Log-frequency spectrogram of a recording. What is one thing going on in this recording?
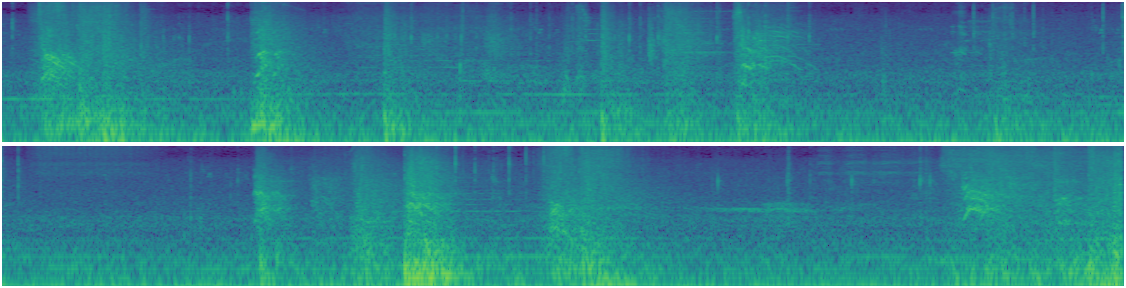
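Blades strike and whoosh in a game fight.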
